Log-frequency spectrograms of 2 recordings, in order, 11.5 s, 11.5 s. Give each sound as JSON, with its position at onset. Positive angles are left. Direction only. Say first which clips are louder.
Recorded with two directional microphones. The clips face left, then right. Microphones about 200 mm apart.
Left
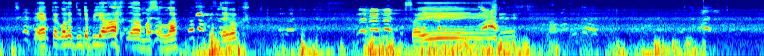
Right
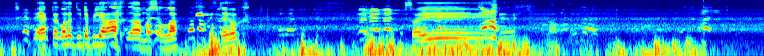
{"t": 0.2, "sound": "speech", "louder": "even", "side_deg": 0}
{"t": 5.4, "sound": "a sound", "louder": "left 2 dB", "side_deg": 55}
{"t": 6.1, "sound": "speech", "louder": "left 1 dB", "side_deg": 0}
{"t": 7.3, "sound": "speech", "louder": "even", "side_deg": -70}
{"t": 7.5, "sound": "speech", "louder": "even", "side_deg": 0}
